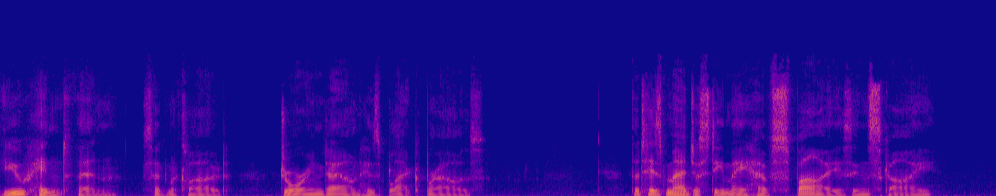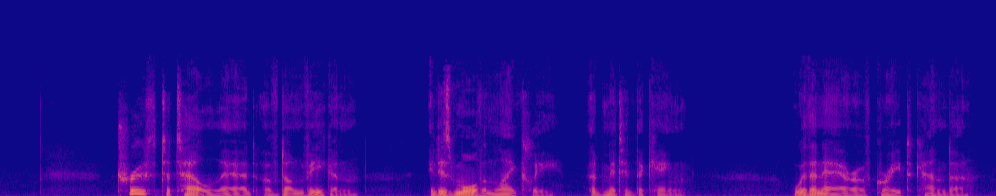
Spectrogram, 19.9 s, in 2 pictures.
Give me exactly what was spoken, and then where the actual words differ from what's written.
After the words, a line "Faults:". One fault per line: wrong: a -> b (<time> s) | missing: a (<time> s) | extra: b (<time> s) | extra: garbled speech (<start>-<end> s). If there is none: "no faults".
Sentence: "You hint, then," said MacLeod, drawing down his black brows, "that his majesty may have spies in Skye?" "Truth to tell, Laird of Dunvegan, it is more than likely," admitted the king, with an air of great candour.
"You hint, then," said MacLeod, drawing down his black brows, "that his majesty may have spies in Skye?" "Truth to tell, Laird of Dunvegan, it is more than likely," admitted the king, with an air of great candour.
Faults:
no faults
